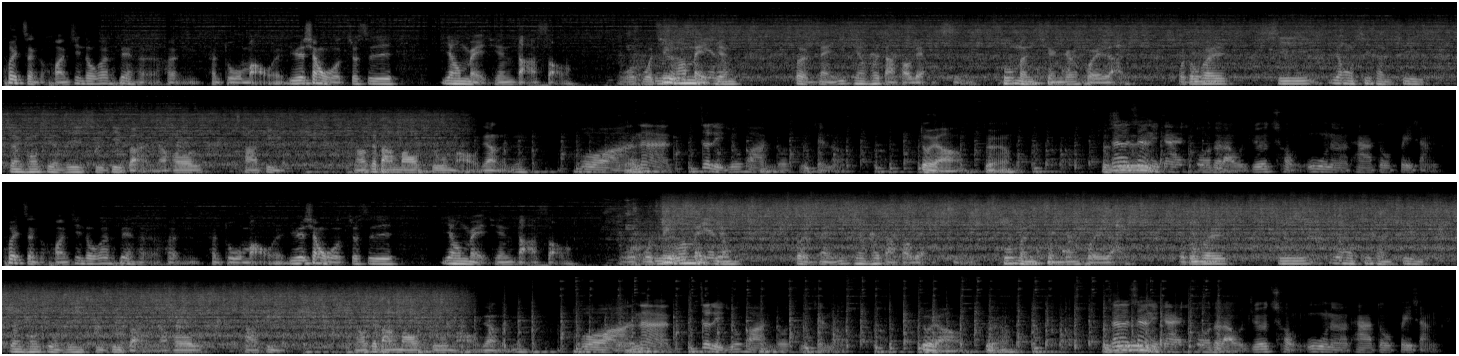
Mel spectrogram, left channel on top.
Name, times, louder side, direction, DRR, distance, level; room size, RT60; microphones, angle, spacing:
voice 1, 0.0-3.9 4.4-5.7 6.1-7.4 7.9-11.3 11.8-12.2 12.6-16.5 16.9-17.4 18.1-19.8 20.8-21.0 23.7-24.8 25.5-26.1, left 1 dB, 30° left, 0.7 m, -31 dB
sound 1, 1.0-16.7, left 6 dB, 45° left, 1.0 m, -53 dB
Bathtub (filling or washing), 5.3-19.3, right 6 dB, 55° right, 0.8 m, -36 dB
voice 2, 6.5-7.3 10.3-10.7 11.9-12.3 18.7-18.8 20.3-21.3 21.5-23.0 25.6-28.9, right 2 dB, 20° right, 0.4 m, -34 dB
sound 2, 17.6-27.1, right 6 dB, 90° right, 0.4 m, -42 dB
3.9 x 2.4 x 2.8 m
head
